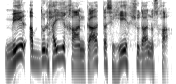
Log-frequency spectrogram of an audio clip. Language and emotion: Urdu, neutral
